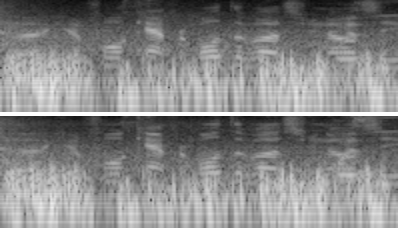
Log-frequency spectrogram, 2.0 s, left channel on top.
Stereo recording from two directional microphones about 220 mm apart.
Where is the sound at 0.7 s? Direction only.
5° right (ahead or behind).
